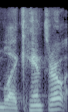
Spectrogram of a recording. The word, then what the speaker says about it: Lycanthro: Today, I am joined by James from Lycanthro. I hope I remembered your name. Did I? – Yeah. That's how awesome. You pronounce it. Yes.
